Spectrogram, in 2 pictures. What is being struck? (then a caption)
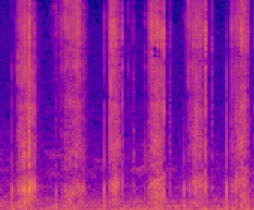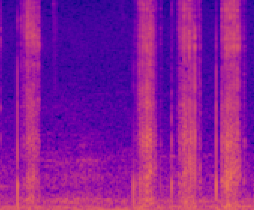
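Emery board nail file rubbed by fingernails. Natural nails are rubbed and filed against the abrasive surface of a long black-and-white emery board. Short, bright, scratchy rasps come in uneven strokes with a brief pause midway, over a faint low background hum.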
